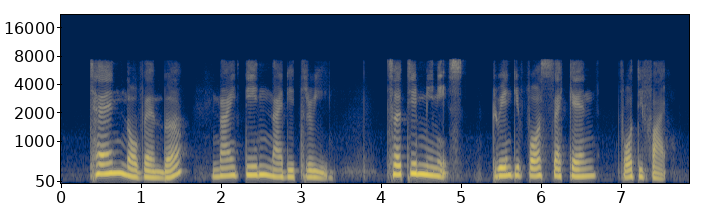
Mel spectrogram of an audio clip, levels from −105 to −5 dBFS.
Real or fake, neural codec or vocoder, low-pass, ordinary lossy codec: fake; codec, 16 kHz, 6 kbps, DAC; 7.2 kHz; none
